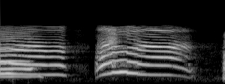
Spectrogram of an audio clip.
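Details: Baby crying after being told no: two clear, strong wailing cries separated by a breath, normal-sounding pitch; ordinary fussy crying.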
